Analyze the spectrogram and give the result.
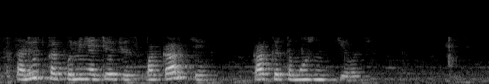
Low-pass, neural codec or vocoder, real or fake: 3.6 kHz; none; real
